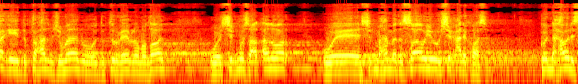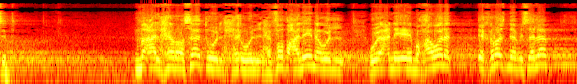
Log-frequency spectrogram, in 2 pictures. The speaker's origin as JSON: {"language": "Arabic", "region": "Upper Egypt", "country": "Egypt", "said": "انا مسلم صعيدي"}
